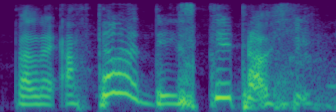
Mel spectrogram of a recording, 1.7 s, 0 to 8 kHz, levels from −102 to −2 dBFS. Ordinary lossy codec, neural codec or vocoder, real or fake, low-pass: none; codec, 24 kHz, 3 kbps, HILCodec; fake; 7.2 kHz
